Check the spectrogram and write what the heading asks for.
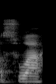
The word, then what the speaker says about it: soir: Jadi misal kalau soir ini kan jadi kalau kita eja jadi SWAR gitu ya.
